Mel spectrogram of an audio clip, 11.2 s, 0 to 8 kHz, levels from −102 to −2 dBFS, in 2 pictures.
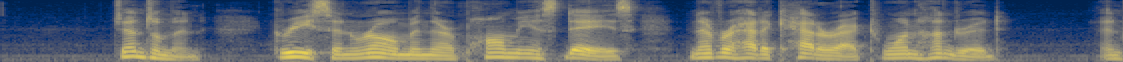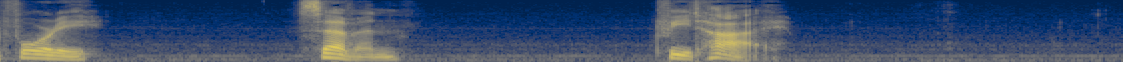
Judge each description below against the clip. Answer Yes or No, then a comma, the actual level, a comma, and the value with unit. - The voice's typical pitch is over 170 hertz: No, low, 130 Hz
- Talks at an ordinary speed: No, slow, 100 wpm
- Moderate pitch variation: No, wide, 7.2 semitones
